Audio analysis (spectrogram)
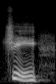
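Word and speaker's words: Χ: The X is a reference to a Greek letter, X, which is pronounced chi, and is the first letter in the word for Christ.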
